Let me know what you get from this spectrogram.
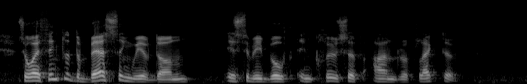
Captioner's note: none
